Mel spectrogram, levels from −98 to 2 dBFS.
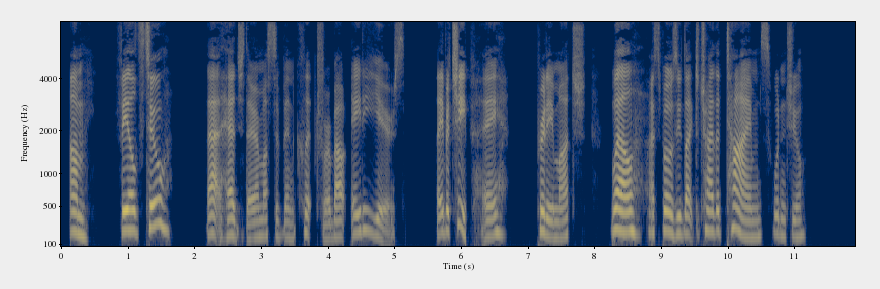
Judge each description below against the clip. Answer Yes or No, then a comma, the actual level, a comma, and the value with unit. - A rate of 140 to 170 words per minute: Yes, average, 150 wpm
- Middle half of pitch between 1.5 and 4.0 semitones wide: No, average, 4.5 semitones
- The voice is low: No, high, 190 Hz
